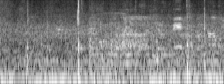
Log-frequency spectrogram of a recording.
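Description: Football being kicked on an artificial-turf pitch: about three sharp thuds of the ball, with players' voices calling in the background.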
